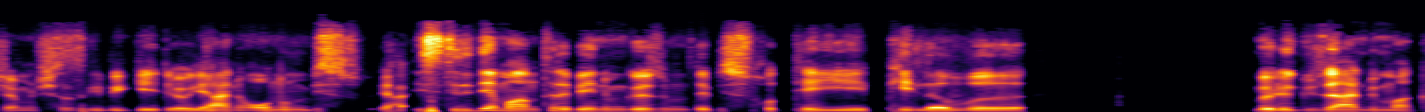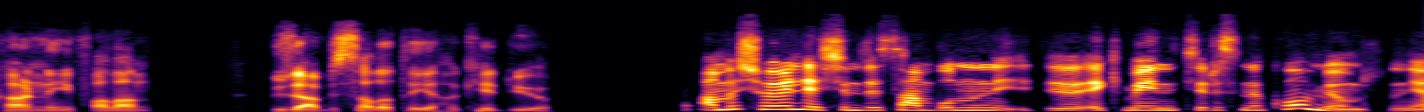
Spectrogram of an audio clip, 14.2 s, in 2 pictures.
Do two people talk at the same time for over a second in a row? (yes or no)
no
